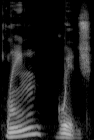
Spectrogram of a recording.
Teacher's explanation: You have the nasal sound, lang, and the hard g.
